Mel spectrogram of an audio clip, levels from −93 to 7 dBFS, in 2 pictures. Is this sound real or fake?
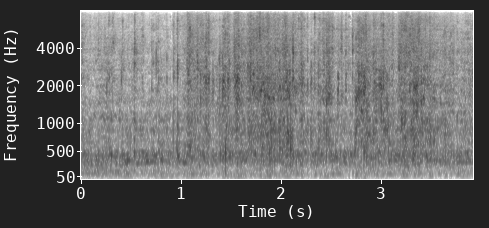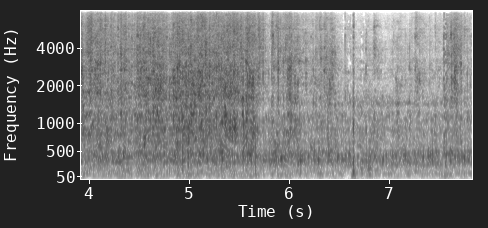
fake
